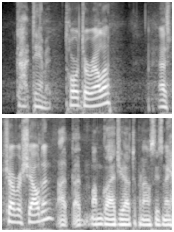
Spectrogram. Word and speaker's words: Tortorella: who is that's my brother's like yeah Niko tortilla goddammit Tortorella as Trevor Sheldon I'm glad you have to pronounce these names I know Marlee Shelton plays dr.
